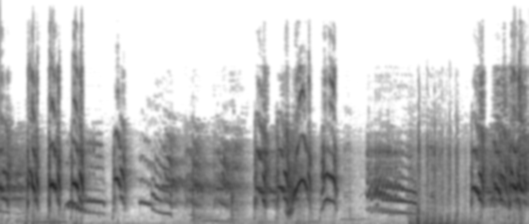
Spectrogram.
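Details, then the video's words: Green parrot, kept as a pet and presented as talking, giving harsh, high, rasping squawks and chattering bursts in quick clusters, with brief pauses and a soft flutter of wings near the end. "Green Parrot Talking Natural Sounds | Mitthu Ki Awaaz | Tote Ki Awaaz"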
